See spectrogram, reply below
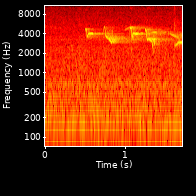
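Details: Blue-and-white flycatcher in spring, singing from treetops in a waterside forest just after rain: a run of high, clear whistled notes, some sliding down, delivered in linked phrases over soft ambient hiss.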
